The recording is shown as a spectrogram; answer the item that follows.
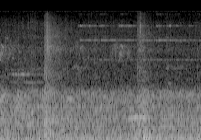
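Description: City street ambience with a steady background noise and indistinct distant voices, broken by a couple of sharp clicking knocks, one about half a second in and another about a second and a half in.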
